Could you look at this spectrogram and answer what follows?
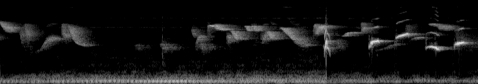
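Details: Greater green leafbird in the rainy season giving a subdued chatter song of varied slurred whistles, some falling and some rising, a sharp click, then four loud, clear whistled notes, over a steady low hum.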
